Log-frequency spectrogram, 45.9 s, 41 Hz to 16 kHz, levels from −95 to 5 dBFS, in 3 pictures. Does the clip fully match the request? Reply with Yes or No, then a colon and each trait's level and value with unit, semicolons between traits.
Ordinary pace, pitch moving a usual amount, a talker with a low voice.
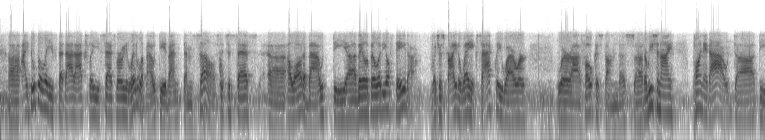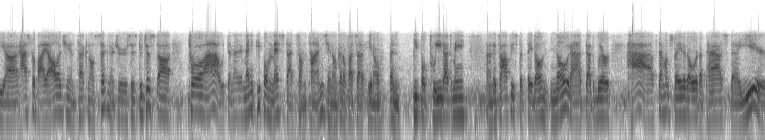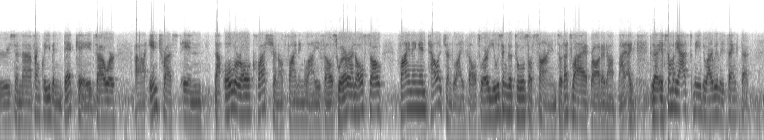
Yes: average, 180 wpm; average, 3.7 semitones; low, 120 Hz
